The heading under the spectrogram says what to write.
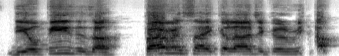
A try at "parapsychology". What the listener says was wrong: He can't even say it. Parapsychology, not parapsychological.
